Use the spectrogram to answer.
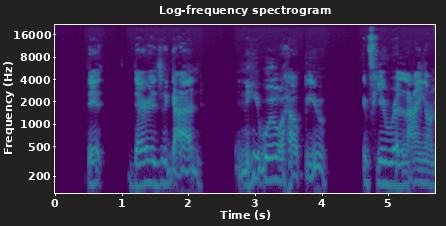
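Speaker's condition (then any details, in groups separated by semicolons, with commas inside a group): Cerebral palsy; fine motor impairment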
